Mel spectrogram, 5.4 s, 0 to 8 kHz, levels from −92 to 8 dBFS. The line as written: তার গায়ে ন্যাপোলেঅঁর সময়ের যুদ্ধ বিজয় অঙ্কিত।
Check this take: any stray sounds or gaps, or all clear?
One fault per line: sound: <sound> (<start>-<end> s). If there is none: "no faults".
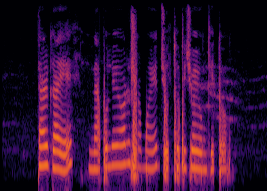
sound: dropout (3.4-3.4 s)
